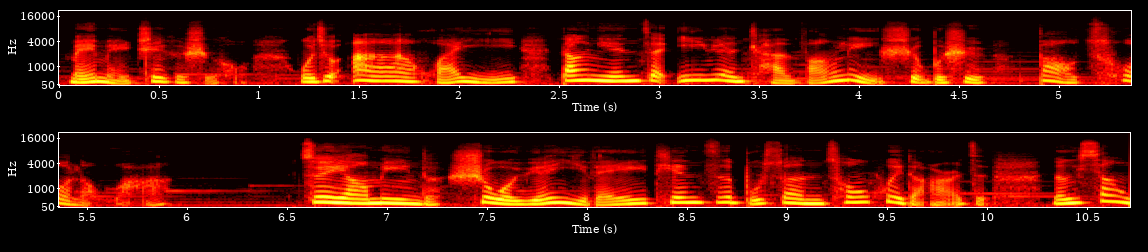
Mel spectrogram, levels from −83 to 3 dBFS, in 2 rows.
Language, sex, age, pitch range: Chinese, female, 20-39, 160-235 Hz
